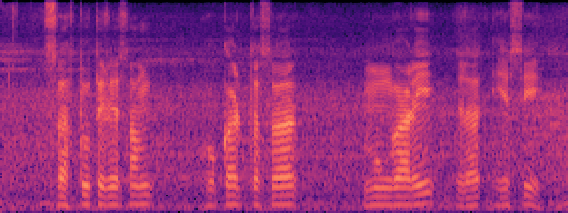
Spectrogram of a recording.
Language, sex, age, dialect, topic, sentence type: Magahi, male, 36-40, Western, agriculture, statement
